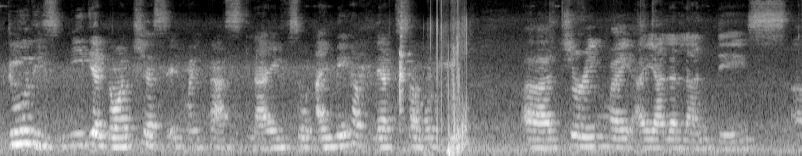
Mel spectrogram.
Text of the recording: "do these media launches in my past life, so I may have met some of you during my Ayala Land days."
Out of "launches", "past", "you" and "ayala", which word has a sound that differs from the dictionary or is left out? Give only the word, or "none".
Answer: launches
